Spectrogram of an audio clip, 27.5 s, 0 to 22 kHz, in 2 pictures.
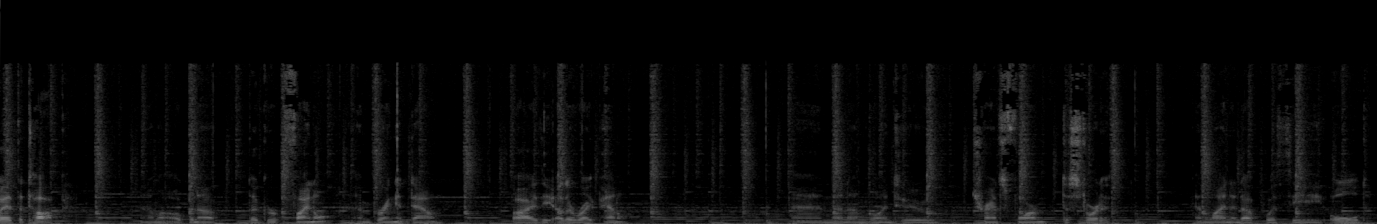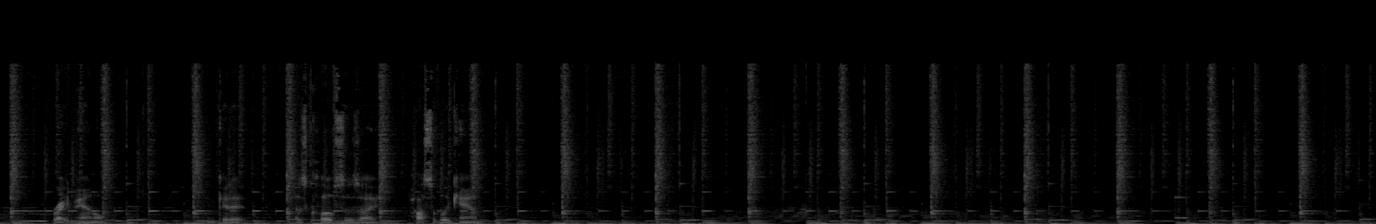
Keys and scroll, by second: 8.4 z, 15.2 super+t, 22.4 Return, 23.1 z, 23.5 super+t.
